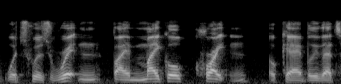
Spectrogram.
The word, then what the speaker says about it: Crichton: So Spielberg brought the book, which was written by Michael Crichton. Okay, I believe that's how you pronounce it.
